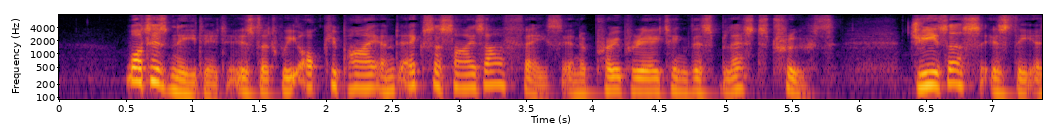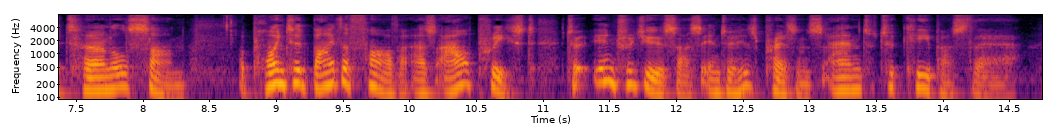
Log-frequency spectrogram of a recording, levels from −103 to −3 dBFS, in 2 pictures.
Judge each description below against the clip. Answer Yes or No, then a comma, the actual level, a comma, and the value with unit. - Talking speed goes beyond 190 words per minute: No, average, 165 wpm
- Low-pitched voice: No, medium, 150 Hz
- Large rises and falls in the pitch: Yes, wide, 6.8 semitones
